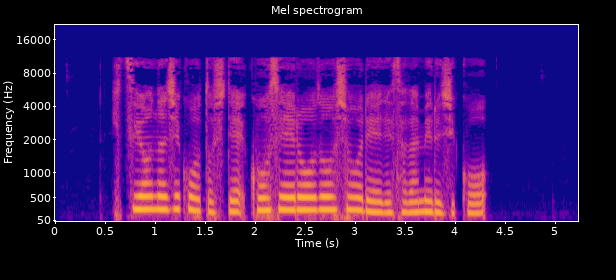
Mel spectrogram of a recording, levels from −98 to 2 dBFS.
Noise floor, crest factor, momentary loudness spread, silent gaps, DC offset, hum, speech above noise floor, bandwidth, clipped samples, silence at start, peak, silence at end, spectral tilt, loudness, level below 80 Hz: -82 dBFS; 14 dB; 9 LU; none; under 0.1%; none; 62 dB; 11.5 kHz; under 0.1%; 0.6 s; -8 dBFS; 0.95 s; -6 dB/octave; -21 LUFS; -54 dBFS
